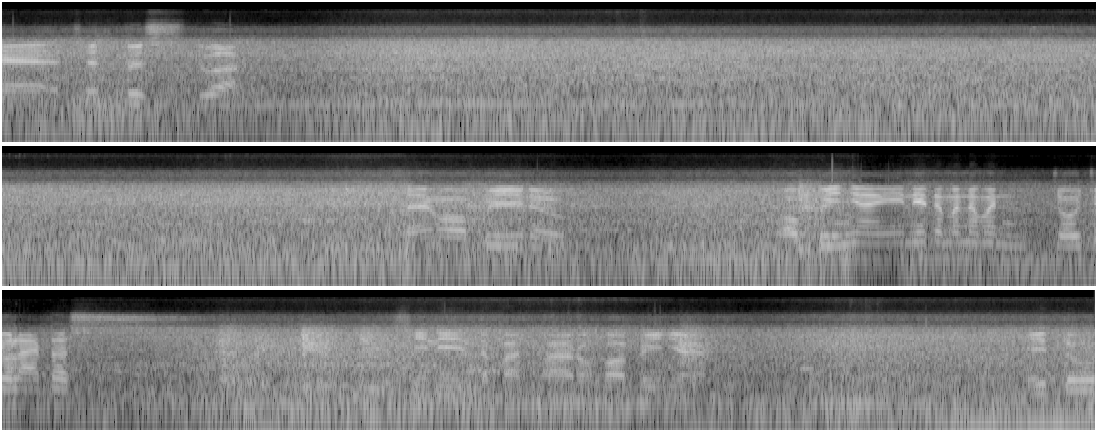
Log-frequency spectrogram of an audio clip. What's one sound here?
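Heavy traffic rumbles past on a busy street.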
